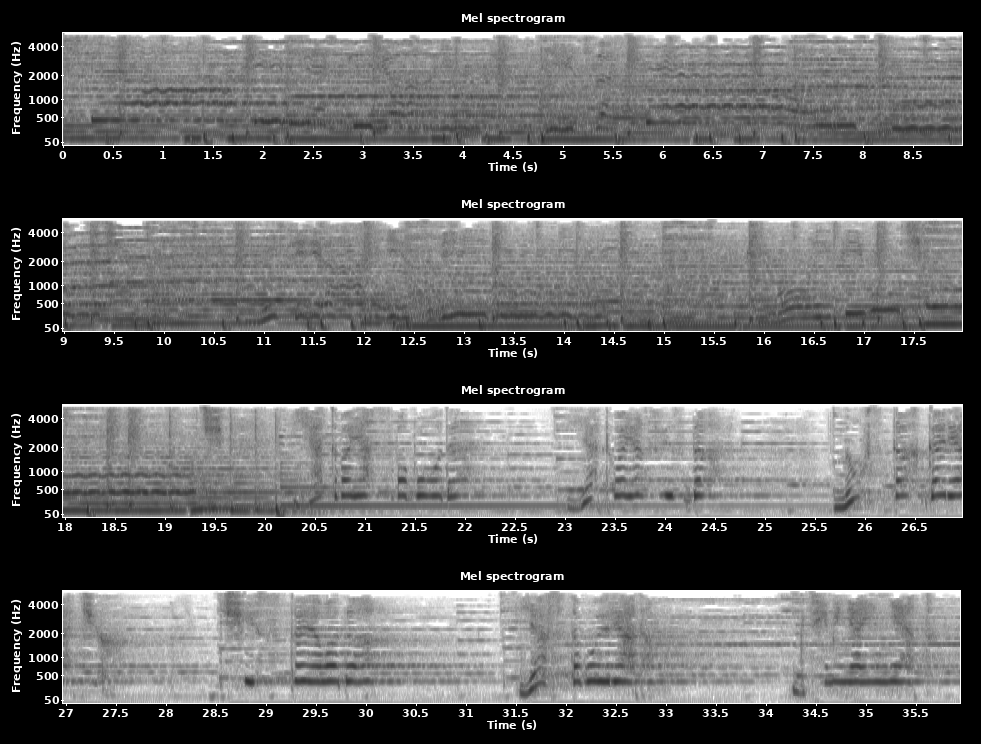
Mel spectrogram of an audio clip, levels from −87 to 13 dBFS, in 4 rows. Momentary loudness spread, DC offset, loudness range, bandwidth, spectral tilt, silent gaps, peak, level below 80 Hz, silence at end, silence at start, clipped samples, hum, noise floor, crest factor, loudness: 17 LU; 0.2%; 8 LU; 5.4 kHz; -7.5 dB/octave; none; -2 dBFS; -30 dBFS; 0 s; 0 s; under 0.1%; none; -38 dBFS; 14 dB; -16 LUFS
